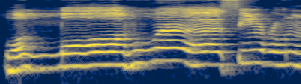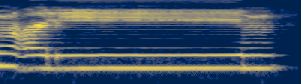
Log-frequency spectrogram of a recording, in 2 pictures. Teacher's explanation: لام اف اللہ سے پہلے حرف پر زبر تو اس لام اف اللہ کو بھی پر یعنی موٹا پڑھیں گے. الف سے پہلے زبر الف مدہ 2 سیکنڈ تک لمبا کرنا ہے. · جب وقف میں میم ساکن ہوگا تو یہاں پر ہمارے پاس مد عارض ہوگی، جس کی وجہ سے ہم نے اس کو 3 4 یا 5 سیکنڈ تک کھینچ کر پڑھنا ہوگا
